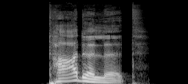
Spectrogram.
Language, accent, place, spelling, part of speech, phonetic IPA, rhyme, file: German, Germany, Berlin, tadelet, verb, [ˈtaːdələt], -aːdələt, De-tadelet.ogg
- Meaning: second-person plural subjunctive I of tadeln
